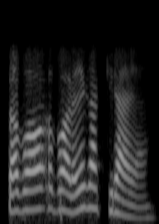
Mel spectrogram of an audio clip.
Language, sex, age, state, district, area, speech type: Hindi, female, 60+, Uttar Pradesh, Mau, rural, conversation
